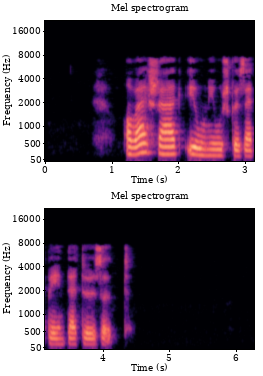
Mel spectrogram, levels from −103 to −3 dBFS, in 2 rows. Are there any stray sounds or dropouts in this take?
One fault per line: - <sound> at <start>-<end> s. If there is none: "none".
none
